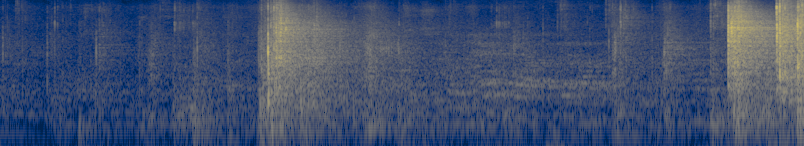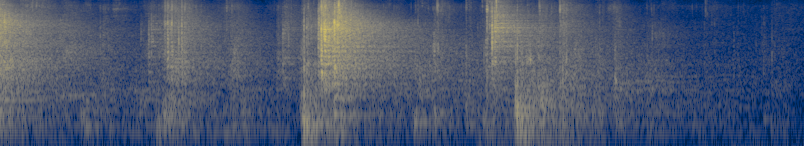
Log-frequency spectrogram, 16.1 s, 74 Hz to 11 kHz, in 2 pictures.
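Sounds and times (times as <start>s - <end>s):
training swords clacking: 6.1s - 14.4s.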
